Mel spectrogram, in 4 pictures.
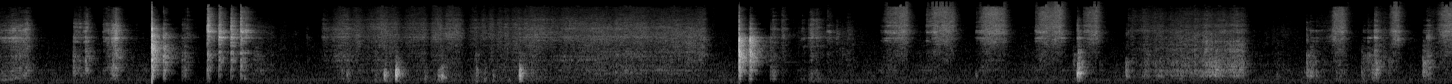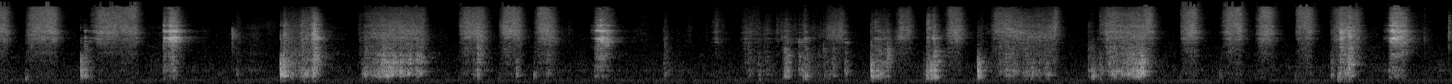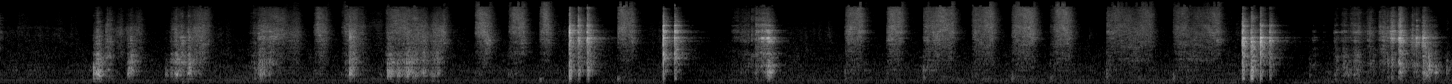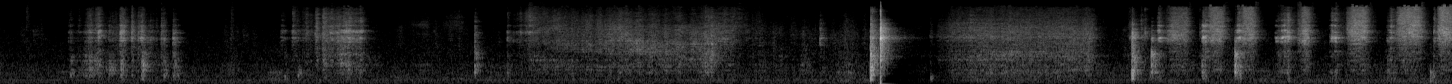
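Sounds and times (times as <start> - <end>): trowel scraping mortar: 3.2 - 7.2, 8.8 - 16.4, 17.3 - 20.8, 21.7 - 28.7, 30.0 - 34.4, 37.5 - 41.4, 42.4 - 43.4, 48.6 - 51.2, 52.9 - 58.0.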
